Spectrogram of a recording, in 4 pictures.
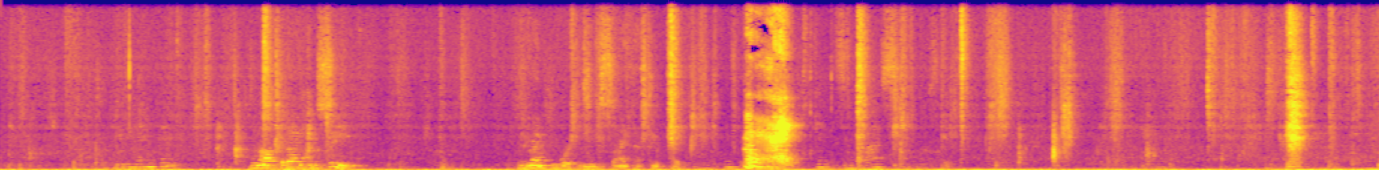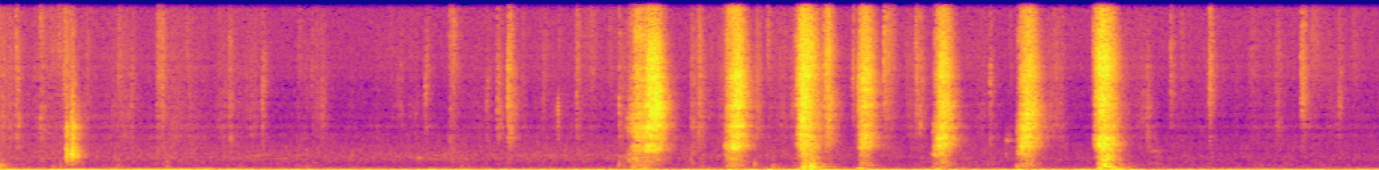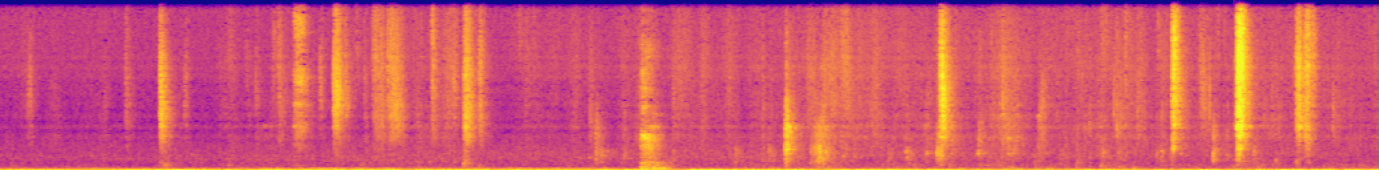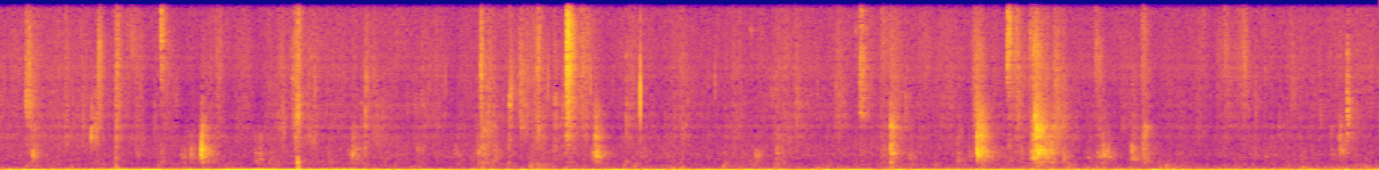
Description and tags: Allen Gardens Old Man Sneeze
allen, gardens, man, old, sneeze, toronto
